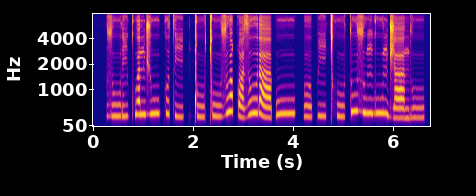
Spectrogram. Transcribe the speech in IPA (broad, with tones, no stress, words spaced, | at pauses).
zuː˩ɾiː˩ kʷʼa˥nd͡ʒuː˥kʊ˥ti˩ | ǃuː˩ ǀuː˩ zʊː˥qʷa˩ zʊː˥ɾaː˩puː˥ | ʊː˩ piː˩ǀʰuː˩tu˥ zu˥ŋɡuː˥nd͡ʒaː˩nduː˩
